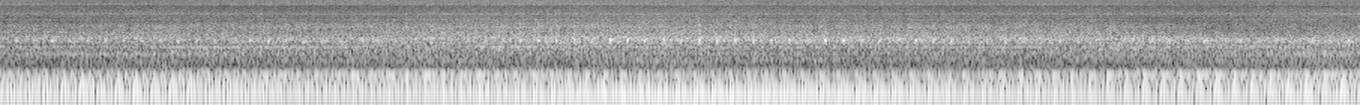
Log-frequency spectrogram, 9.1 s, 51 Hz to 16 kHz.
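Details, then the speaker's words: Gen 3 Ford Coyote V8 swapped into an F-150, after replacing the high pressure fuel pump with a Napa unit and priming: steady, even low rumble at idle with no ticking or misses; idling smoothly. "And let me try to crank it and see if it's gonna start. Obviously, I gotta prime the system a few times, and hopefully she runs."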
